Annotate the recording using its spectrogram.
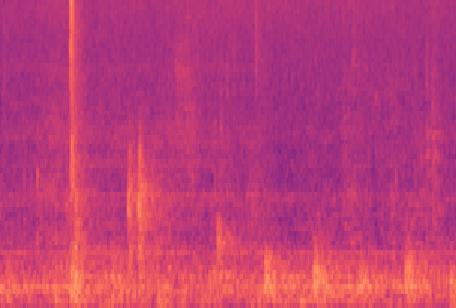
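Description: A few irregular knocks and thuds, the sharpest about a second in and again shortly after, over a steady low hum.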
